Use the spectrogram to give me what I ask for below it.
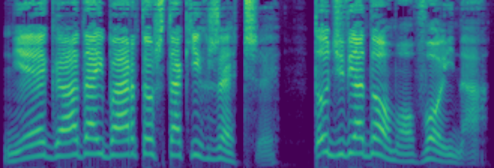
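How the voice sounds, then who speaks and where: A woman voicing a gruff, weary old male knight who talks firmly in old-fashioned speech. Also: mid-range voice, sing-song, slow, fairly bright tone, no room sound, studio quality, pitched above the performer's own voice. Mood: stern. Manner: firm, archaic speech.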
